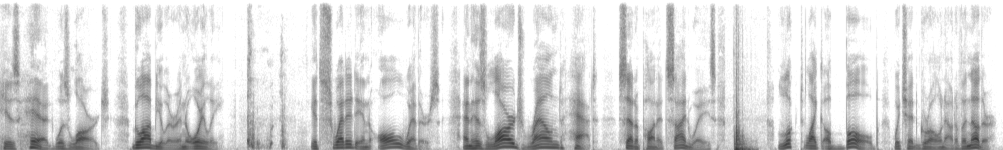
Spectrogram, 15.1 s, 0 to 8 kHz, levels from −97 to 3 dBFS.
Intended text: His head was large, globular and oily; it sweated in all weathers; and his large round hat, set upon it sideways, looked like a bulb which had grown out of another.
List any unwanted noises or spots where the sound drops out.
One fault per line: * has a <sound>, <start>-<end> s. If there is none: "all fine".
* has a cough, 3.7-4.3 s
* has a thud, 11.0-11.4 s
